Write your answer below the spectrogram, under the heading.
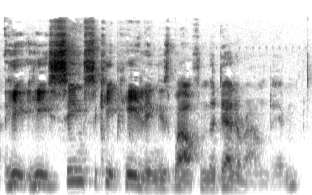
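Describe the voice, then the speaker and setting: A man recapping a tabletop role-playing session as game master, in a casual, animated storytelling manner. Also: medium pitch, fairly quick.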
